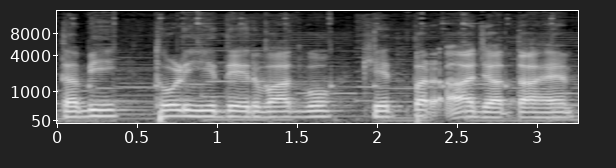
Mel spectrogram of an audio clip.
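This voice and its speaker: A man's voice: a little high, flat delivery, measured pace, soft background music. A man narrating a scripted children's story.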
